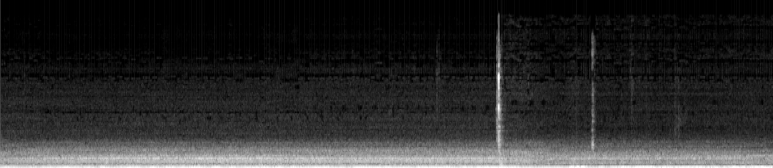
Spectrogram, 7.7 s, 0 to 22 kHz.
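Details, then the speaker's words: 2009 Trane gas furnace, no-heat call, after water was cleared from the pressure switch: steady inducer hum, sharp clicks, then a soft whoosh as the burners light and run smoothly, a normal ignition. "I might have heard it click sure did wonder if we're going to get any power to our igniter we sure [Music]"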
